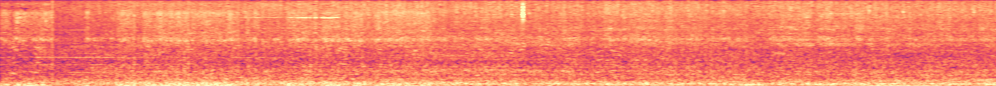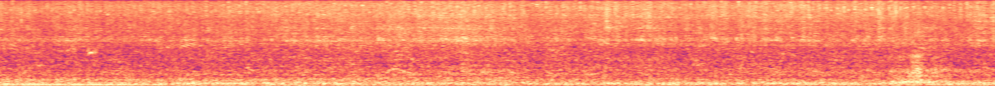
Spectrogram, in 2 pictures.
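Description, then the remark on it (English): Several car engines rumble and idle steadily outdoors at a car show in Morro Bay, a continuous low droning hum with faint crowd murmur in the background, moderately loud throughout. “All right, enjoy the car show.”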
